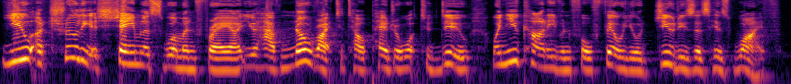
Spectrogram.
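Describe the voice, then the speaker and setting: A manipulative young mistress who whines and accuses, as a woman narrator puts her on. She pitches her voice up and pushes it loud and sharp, and she keeps playing the victim. It belongs to a spoken drama story. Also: lively intonation, moderate pace, hardly any pauses, natural voice. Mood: accusing. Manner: shrill, accusing and self-pitying.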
